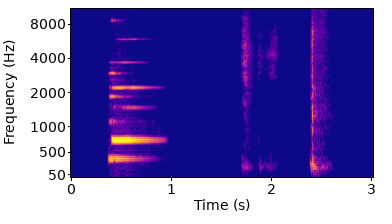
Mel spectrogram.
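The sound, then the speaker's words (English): A single bright notification ding rings out and fades over about half a second, followed by two short, soft clicking or tapping sounds, with no talking. “And I am turning off these notifications.”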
